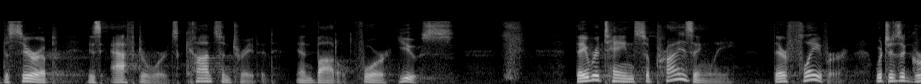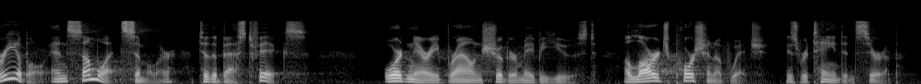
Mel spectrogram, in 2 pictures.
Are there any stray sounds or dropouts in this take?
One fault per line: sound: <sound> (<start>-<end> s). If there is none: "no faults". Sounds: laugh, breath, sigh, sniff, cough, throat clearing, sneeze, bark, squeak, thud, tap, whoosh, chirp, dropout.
sound: sniff (5.0-5.3 s)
